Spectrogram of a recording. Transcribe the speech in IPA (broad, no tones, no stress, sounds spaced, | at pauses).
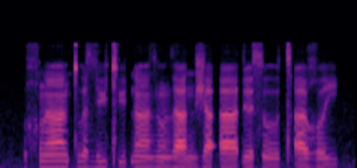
χʷ ãː tʷ a z y tʼ y ɗ ãː z õ ð a n ʒ a ʔ aː ɗ ə s oː tʼ a ʁʷ iː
